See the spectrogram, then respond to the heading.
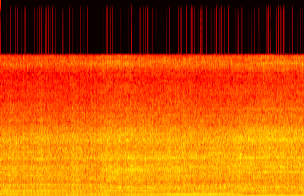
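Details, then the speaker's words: Honda Vario scooter killing spark plugs within about a week, with high fuel use and power loss, before drilling the silencer. Under throttle the revs climb slowly and hang at a steady drone, choked by a blocked catalytic converter and exhaust. "suaranya semcam ini nah pas ditarik ke sini ya Tu nahankan itu sebelum saya kasih lubang ini di sini itu suaranya nya parah itu ya"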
